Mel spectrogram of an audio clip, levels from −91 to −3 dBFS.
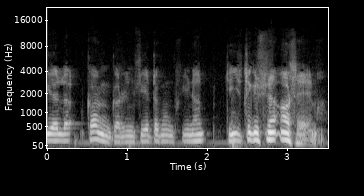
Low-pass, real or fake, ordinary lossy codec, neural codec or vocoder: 19.8 kHz; real; MP3, 64 kbps; none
